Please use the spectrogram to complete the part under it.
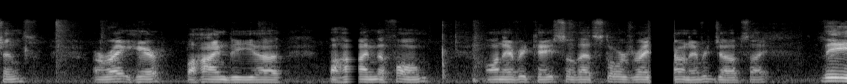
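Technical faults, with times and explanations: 3.47–3.61 s, call audio freeze. The sound stalls for about 117 ms, carried on by a fading buzzy tail that drops to near silence for roughly 10 ms. The cause is likely packets arriving late, so the jitter buffer ran dry and the receiver stretched the last sound to cover the wait. When audio resumes it picks up exactly where it stopped, so nothing is lost. The rest of the clip runs about 117 ms later. The call path itself is audible only as coding grain and an 8 kHz top end, which fits Opus at around 32 kbps.
6.48–6.75 s, intermittent contact. The signal drops out for about 225 ms, with a crackle as it opens and another as it closes. A loose plug or cable broke the connection for a moment. While it was open, a faint hiss got through. The clicks come from the contact scraping as it separates and rejoins. The cutout is abrupt at both ends rather than faded, which is what sets it apart from the freeze.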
